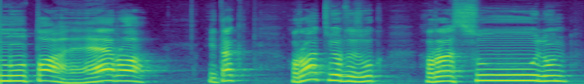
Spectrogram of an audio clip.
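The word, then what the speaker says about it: مُطَهَّرَةً: Сухуфан мутаххара. После твердого звука идет ха. Удваиваем, мягкое произношение. А потом переходим на твердое произношение на ра. Мутаххара.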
